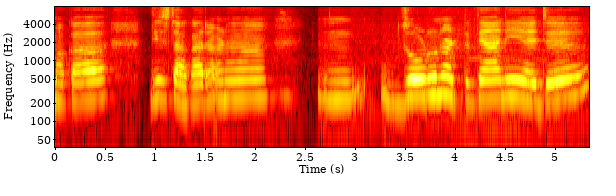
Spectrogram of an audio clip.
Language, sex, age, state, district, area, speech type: Goan Konkani, female, 45-60, Goa, Quepem, rural, spontaneous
